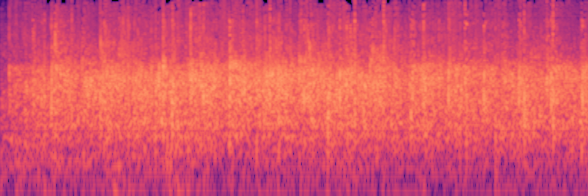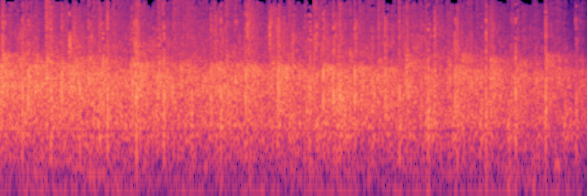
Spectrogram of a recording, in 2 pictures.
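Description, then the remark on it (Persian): Sustained standing applause from a large audience honoring a woman doctor after her farewell speech, a dense steady patter of many hands clapping at an even volume for about twelve seconds, with no voices standing out. “همه به احترام خانم دکتر ایستادند و او را تشویق کردند.”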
